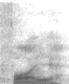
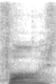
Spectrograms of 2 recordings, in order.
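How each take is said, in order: First: The name ends with a vowel sound. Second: The name ends with a consonant sound. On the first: This is how Greek speakers say it. The speaker calls it wrong. "The Greeks call it faye. They're pronouncing it wrong though" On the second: This is the speaker's own way of saying it. The speaker calls it right. "I call it farge"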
